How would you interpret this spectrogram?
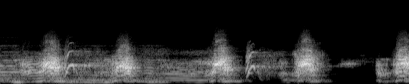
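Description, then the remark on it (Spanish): A dog barks five times in a loose, uneven rhythm, each bark loud, with brief whiny yelps slipping in between the barks, as it approaches. “Se ve que este perro que se acerca es un bandolero de verdad.”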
